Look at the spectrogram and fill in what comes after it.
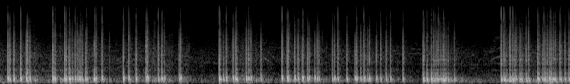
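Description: Aerial fireworks shells bursting in quick volleys: clusters of sharp bangs and crackles, several cracks in each cluster, with short gaps between the clusters.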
